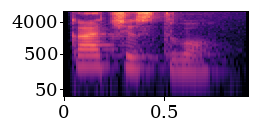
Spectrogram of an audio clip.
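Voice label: "качество", Komi, female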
